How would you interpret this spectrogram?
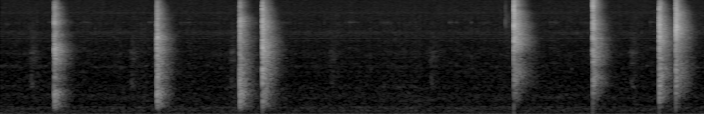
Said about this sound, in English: Listen, think, and then clap.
